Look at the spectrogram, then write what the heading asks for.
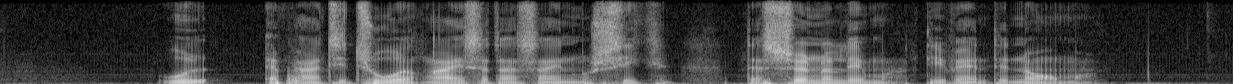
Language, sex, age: Danish, male, 41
